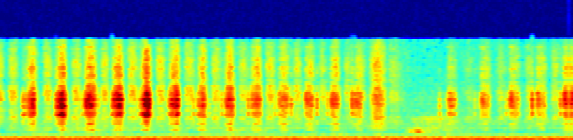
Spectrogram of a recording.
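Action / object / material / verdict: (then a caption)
scrape / paper drawing sheet under a glass dip pen nib / paper / none. A glass dip pen nib scratches quick, short strokes near the nose of a drawing on a white paper sheet resting on a wooden desk. The result is a steady, fairly even run of quiet, bright, raspy scratches over a low, soft background rumble.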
